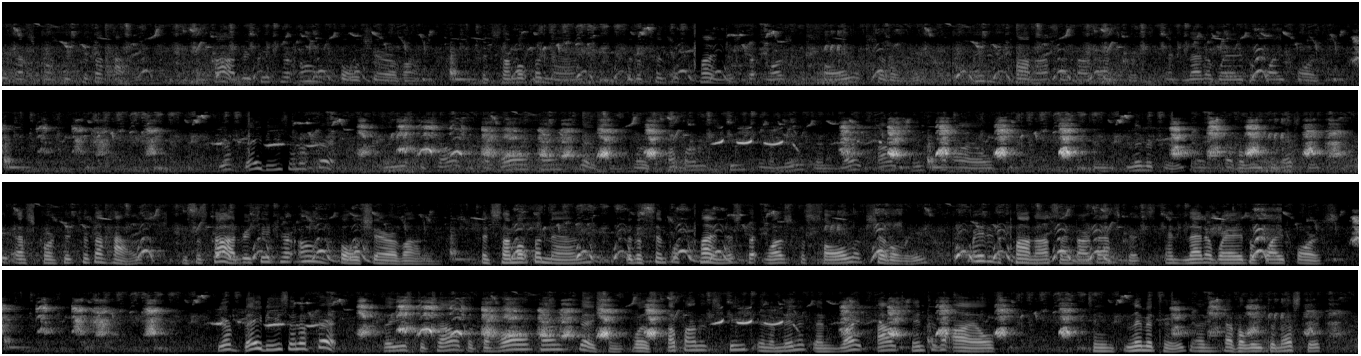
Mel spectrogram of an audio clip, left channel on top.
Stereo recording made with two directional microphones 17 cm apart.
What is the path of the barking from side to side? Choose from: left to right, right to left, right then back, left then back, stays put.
right to left.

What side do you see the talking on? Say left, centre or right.
right.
